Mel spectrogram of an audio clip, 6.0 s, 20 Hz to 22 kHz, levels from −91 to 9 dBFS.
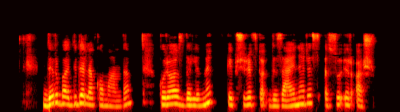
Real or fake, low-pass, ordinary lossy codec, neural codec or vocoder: real; 7.2 kHz; MP3, 48 kbps; none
